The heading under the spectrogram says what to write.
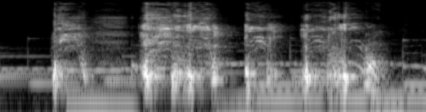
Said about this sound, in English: Ooh, look at that. Opposite. Coughed it up.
